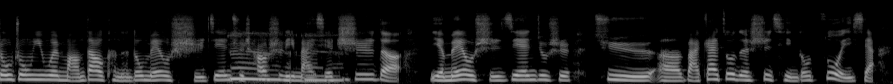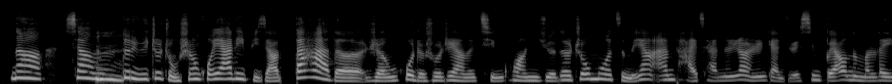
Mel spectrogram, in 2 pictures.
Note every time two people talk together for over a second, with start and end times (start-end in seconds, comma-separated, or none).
2.3-3.5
